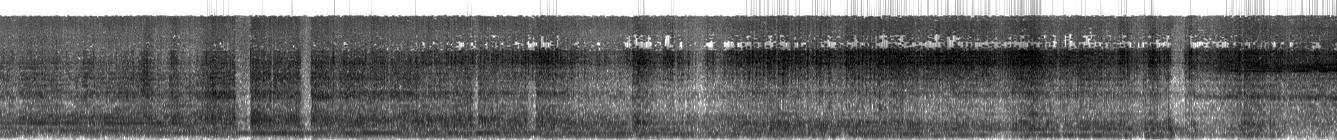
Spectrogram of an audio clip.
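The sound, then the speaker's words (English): A steady, rumbling aircraft engine of a plane flying over the Pacific with its gas gauge at zero drones on without a break, loud and dense with a low throbbing hum and a rough, buzzing edge, with no voices over it. “When the gas gauge of our plane hit zero, we quickly made all possible preparations for a forced landing in the Pacific.”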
